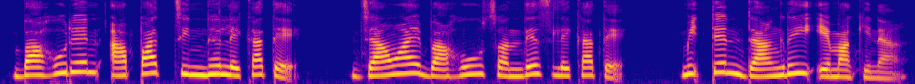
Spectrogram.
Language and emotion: Santali, neutral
